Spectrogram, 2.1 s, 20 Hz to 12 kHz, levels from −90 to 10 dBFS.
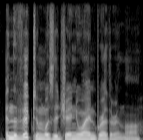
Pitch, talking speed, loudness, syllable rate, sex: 190 Hz, 250 wpm, -17 LUFS, 6.6 syllables/s, female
